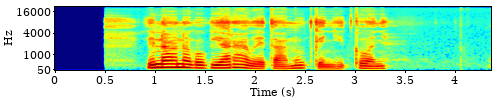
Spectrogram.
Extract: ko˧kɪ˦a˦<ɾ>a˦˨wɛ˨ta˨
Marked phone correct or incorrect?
correct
